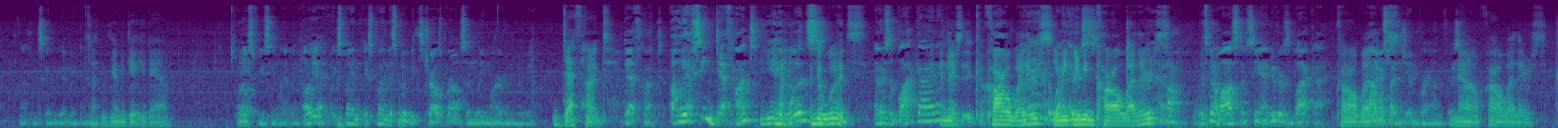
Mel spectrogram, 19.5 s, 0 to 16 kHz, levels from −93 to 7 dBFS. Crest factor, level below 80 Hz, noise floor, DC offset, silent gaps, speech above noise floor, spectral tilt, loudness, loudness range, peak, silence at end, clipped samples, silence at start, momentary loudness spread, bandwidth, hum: 22 dB; -54 dBFS; -56 dBFS; under 0.1%; none; 30 dB; -6 dB/octave; -26 LUFS; 12 LU; -6 dBFS; 0 s; under 0.1%; 0.25 s; 17 LU; 14 kHz; none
